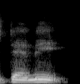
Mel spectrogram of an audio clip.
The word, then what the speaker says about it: Demi: And the guy looks at me and he goes, Demi Moore. She had told everyone that her name, the pronunciation of her name truly in the French is Demi.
